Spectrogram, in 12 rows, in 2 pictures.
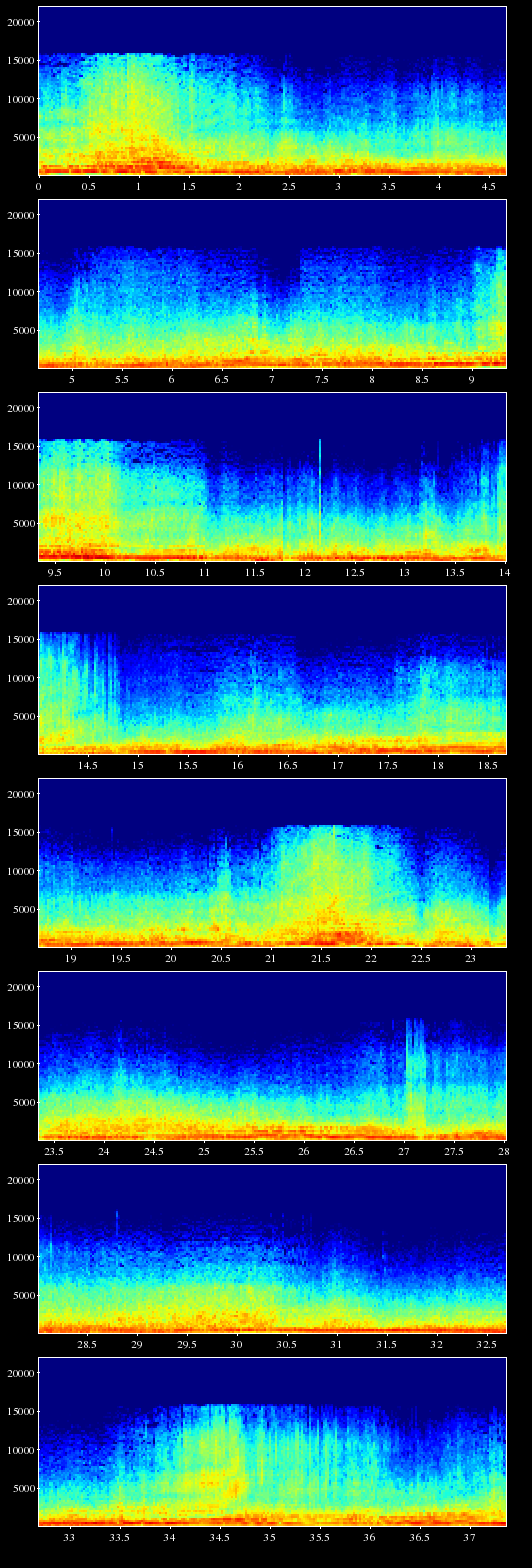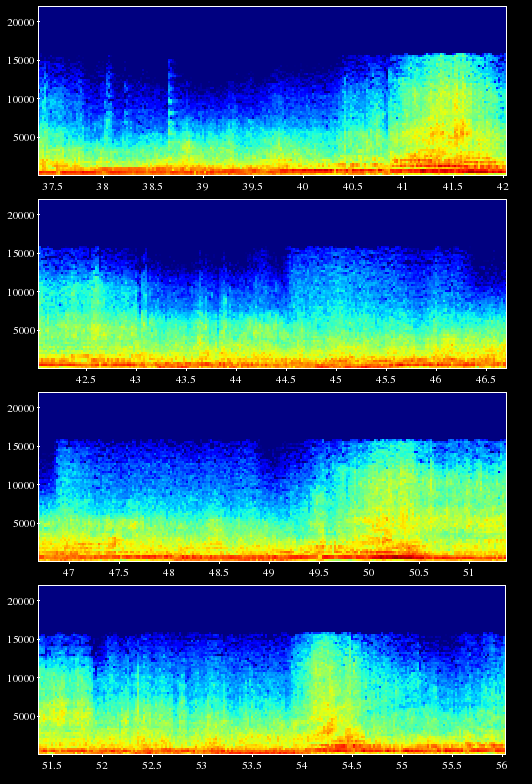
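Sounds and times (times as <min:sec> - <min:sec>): racing cars passing at speed: 0:00.0 - 0:56.0.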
